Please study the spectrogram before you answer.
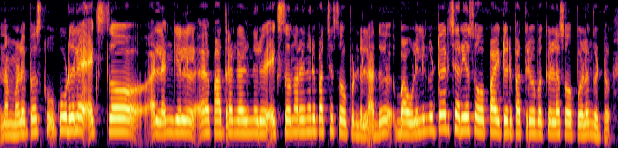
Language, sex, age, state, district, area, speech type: Malayalam, female, 18-30, Kerala, Kozhikode, urban, spontaneous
